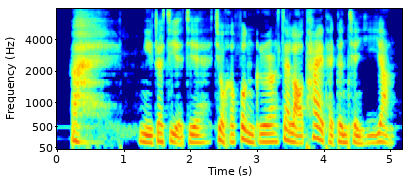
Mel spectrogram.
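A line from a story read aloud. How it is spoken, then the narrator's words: Sighing. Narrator (Chinese): 薛姨妈 向黛玉叹道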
